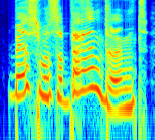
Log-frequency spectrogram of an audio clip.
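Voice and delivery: very high, slow, wailing elf voice; a tiny elf wailing in grief; wailing house elf. A narrator's reading. Old elf wailing to Valeria's family. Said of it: "Triss wailed".

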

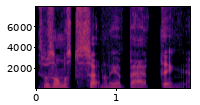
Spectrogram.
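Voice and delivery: usual speaking voice

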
